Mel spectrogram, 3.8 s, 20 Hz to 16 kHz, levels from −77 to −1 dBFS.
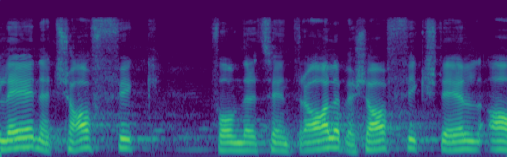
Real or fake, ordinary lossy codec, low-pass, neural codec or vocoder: real; none; 10.8 kHz; none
